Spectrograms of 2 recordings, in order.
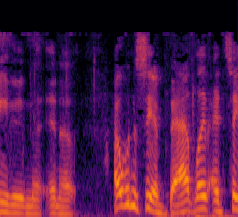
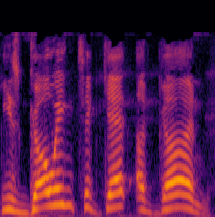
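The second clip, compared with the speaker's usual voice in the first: put-on, mild, high, very slow drawn-out call; 5 semitones higher than usual. Telling how they couldn't help yelling at the screen, retelling a yell at the screen. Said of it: "I yelled out the screen".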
